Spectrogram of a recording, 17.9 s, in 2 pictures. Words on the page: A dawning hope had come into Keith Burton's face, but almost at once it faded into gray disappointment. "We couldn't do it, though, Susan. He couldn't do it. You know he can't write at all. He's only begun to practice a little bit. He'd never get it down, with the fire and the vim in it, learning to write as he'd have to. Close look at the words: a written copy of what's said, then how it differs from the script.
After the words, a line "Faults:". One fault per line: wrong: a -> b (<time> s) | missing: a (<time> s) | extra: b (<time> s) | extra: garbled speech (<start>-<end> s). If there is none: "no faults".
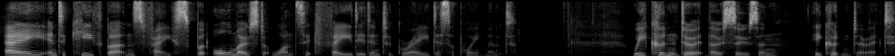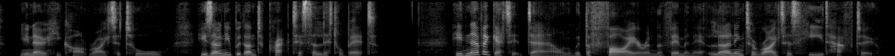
A into Keith Burton's face, but almost at once it faded into gray disappointment. "We couldn't do it, though, Susan. He couldn't do it. You know he can't write at all. He's only begun to practice a little bit. He'd never get it down, with the fire and the vim in it, learning to write as he'd have to.
Faults:
missing: dawning hope had come (0.4 s)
